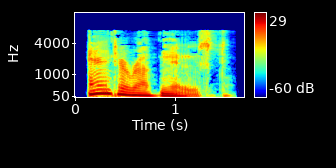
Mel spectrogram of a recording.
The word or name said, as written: enteropneust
